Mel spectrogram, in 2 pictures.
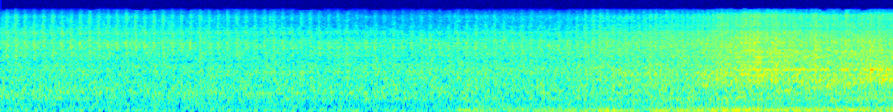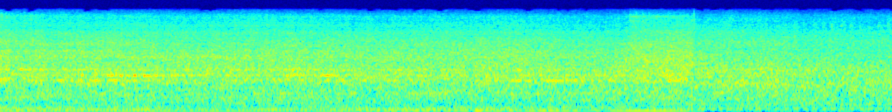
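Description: Street traffic noise, with a heavier vehicle passing: its low engine rumble swells about two seconds in and dies away near the end.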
